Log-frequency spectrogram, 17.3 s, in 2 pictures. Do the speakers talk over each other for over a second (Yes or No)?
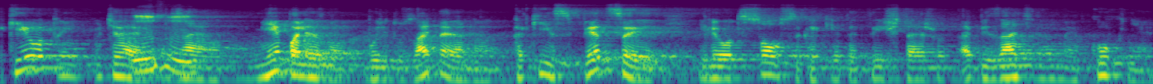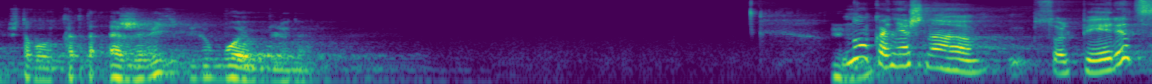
No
